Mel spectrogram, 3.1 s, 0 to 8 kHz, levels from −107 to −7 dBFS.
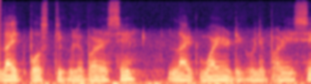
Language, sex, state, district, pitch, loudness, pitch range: Nagamese, male, Nagaland, Kohima, 95 Hz, -17 LUFS, 90-100 Hz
